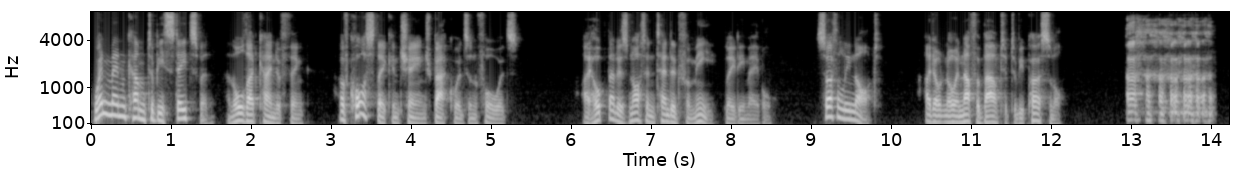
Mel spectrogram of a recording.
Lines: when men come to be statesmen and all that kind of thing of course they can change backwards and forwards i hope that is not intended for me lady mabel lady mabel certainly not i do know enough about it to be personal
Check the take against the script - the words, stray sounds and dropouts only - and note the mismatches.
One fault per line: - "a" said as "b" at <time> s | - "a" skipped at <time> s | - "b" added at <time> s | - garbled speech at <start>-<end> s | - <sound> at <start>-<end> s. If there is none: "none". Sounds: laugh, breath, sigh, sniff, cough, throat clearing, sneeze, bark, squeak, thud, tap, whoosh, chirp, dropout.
- "lady mabel" skipped at 8.6 s
- "do" said as "don't" at 10.5 s
- laugh at 12.9-14.1 s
